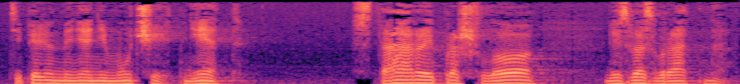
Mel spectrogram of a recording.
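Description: An actor playing a weak, convalescent young male painter who narrates his story in a 1960s radio drama, speaking softly and breathily. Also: on the low side, level tone, slow pace. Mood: reflective. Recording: dull old radio recording with long reverb.

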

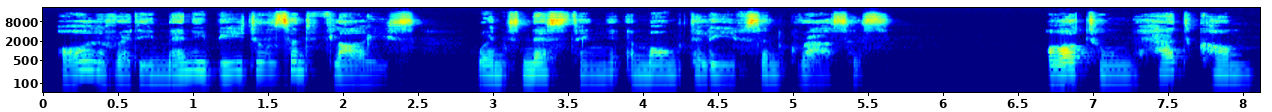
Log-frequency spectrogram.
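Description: A woman narrating a children's story for a puppet show in a measured, deliberate way. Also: mid-range voice, a bit bright, husky.

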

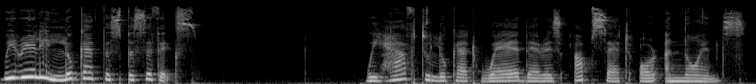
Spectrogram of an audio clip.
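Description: Woman, audiobook narrator, slightly low pitch, slow measured scripted reading. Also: warm tone.

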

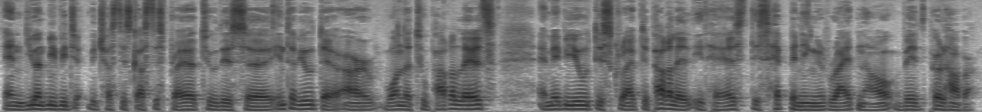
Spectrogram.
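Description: A man's voice: fairly low pitch, fairly even intonation, moderate pace, mellow. A middle-aged man whose first language is German, interviewing casually over a video call and tagging his remarks with "yeah?". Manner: chatty, tags lines with "yeah?". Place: home study with bookshelves.

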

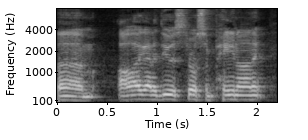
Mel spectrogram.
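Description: A man in his thirties with a raspy voice, hosting a casual tabletop terrain review for his viewers, loose and chatty. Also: mid-range voice, fairly even intonation, quick pace, darkish tone. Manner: loose and chatty, full of fillers and asides. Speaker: tabletop hobby channel host.

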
